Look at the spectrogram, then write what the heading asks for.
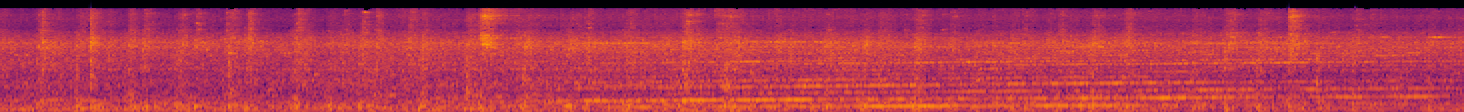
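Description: Electric suburban local train (EMU) running past close by, a loud steady rumble with wheels knocking over rail joints. From about five seconds in a whine from its electric motors rises slowly in pitch, fading near the end.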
